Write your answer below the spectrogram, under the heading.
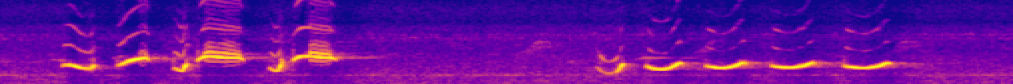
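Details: Lure call of a sirtu, played to provoke opposing birds: a few sharp rising-falling whistled chirps, a pause, then five evenly repeated short looping whistles, steady high hum underneath.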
